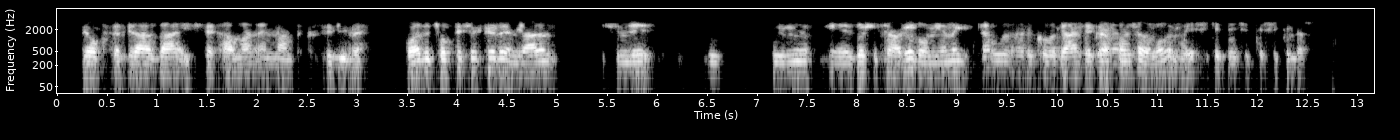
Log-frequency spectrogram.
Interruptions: present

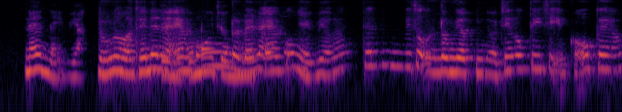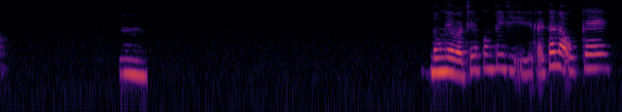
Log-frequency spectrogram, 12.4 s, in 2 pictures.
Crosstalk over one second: present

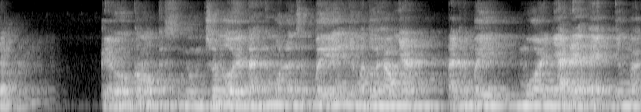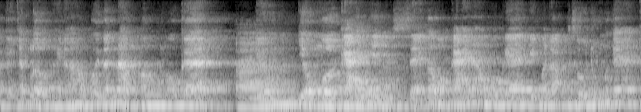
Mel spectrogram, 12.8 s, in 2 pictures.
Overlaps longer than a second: present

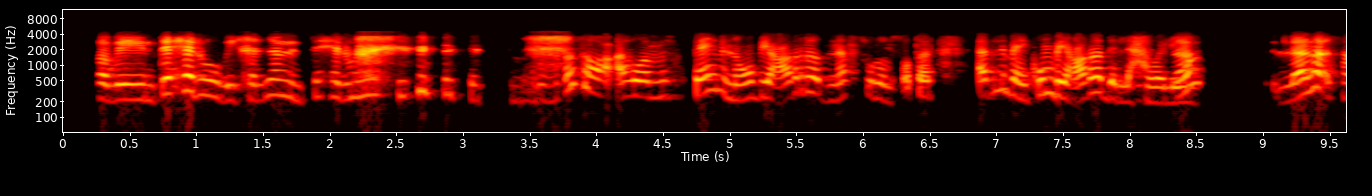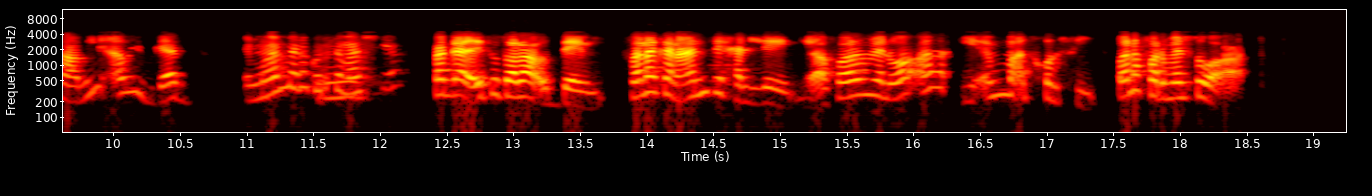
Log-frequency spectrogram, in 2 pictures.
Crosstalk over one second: none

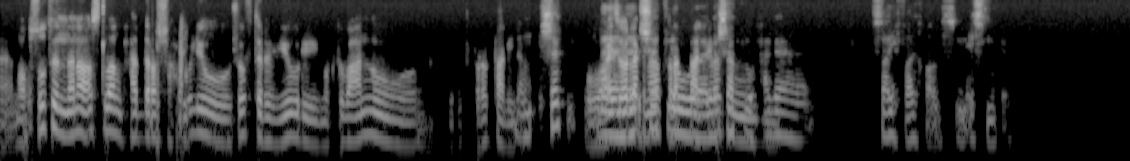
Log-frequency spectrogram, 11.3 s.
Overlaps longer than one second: present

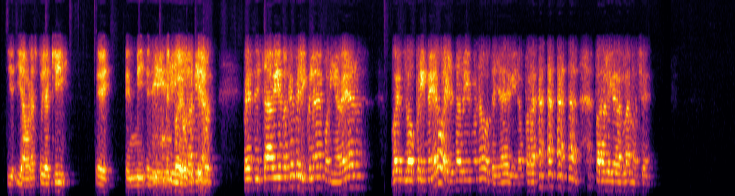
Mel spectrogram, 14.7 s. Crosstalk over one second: present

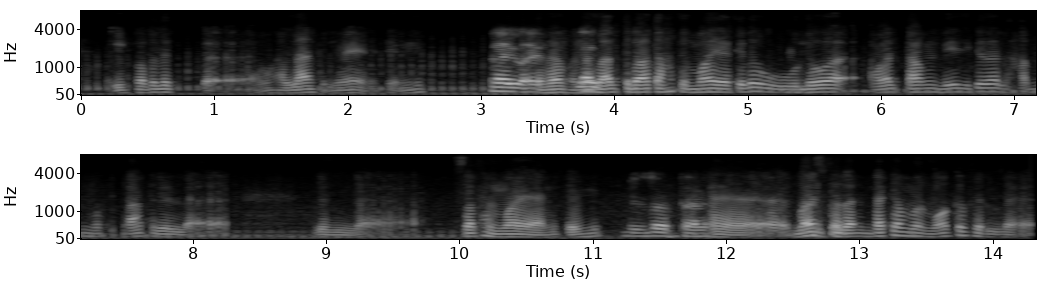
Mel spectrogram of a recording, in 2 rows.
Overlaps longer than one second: none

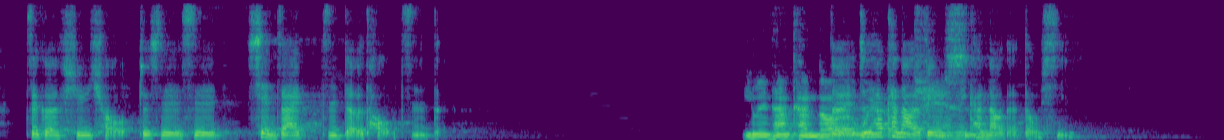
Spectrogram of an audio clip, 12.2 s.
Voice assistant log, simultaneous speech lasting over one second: present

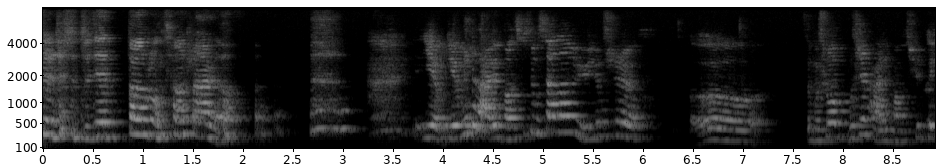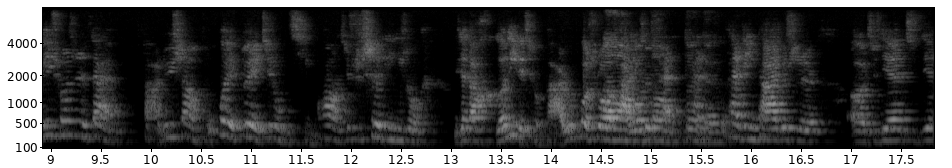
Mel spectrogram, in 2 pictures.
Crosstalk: present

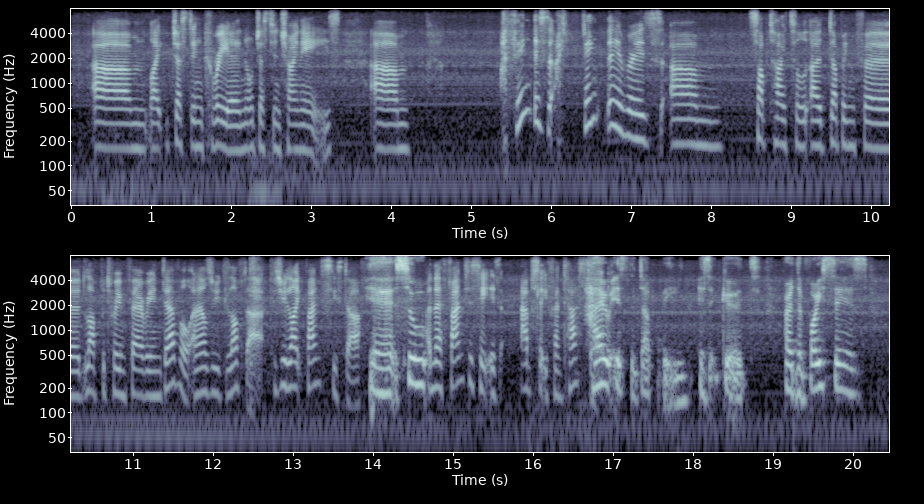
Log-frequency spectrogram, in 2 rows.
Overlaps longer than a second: none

